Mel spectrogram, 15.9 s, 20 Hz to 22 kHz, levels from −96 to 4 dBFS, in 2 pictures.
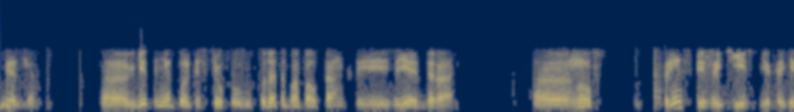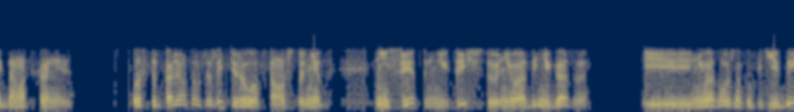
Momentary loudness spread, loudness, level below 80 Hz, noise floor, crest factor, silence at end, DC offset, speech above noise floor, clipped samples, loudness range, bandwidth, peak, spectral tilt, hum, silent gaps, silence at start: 8 LU; -24 LUFS; -62 dBFS; under -90 dBFS; 18 dB; 0 s; under 0.1%; over 66 dB; under 0.1%; 2 LU; 4 kHz; -6 dBFS; -2 dB/octave; none; 0.41-0.45 s, 0.52-0.99 s, 3.19-3.23 s, 4.58-5.28 s, 6.05-6.33 s, 6.42-6.52 s, 8.68-9.21 s, 13.84-14.35 s; 0 s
